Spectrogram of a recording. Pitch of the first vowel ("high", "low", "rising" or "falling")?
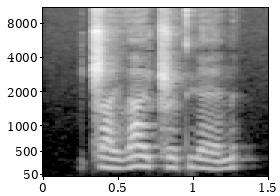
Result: low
